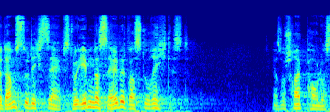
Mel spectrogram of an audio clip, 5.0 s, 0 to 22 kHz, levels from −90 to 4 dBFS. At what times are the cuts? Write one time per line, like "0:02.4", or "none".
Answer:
0:01.1
0:01.9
